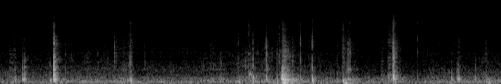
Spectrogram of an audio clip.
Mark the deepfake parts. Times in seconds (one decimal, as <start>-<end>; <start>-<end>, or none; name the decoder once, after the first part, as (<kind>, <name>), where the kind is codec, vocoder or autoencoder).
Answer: 1.3-2.0 (codec, HILCodec); 3.5-4.3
